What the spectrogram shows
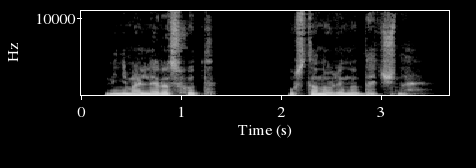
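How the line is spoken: Quiet. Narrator (Russian): тихо сказал Торлик

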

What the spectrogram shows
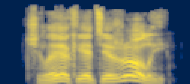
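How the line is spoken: Plain. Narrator (Russian): сказал Гарет

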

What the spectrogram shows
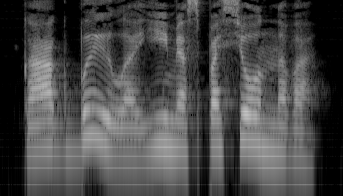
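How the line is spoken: Angry question. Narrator (Russian): сердито спросил Свирфнеблин

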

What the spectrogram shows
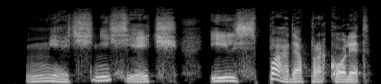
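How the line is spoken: Hissing. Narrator (Russian): прошипел Микелотто

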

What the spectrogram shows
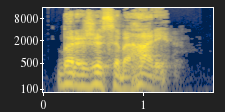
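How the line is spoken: Hoarse. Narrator (Ukrainian): Сіріус хрипло сказав

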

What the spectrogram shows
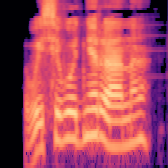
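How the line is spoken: Cooing. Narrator (Russian): проворковала Лиля

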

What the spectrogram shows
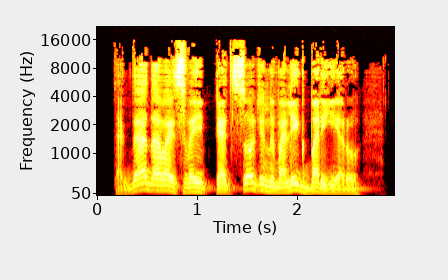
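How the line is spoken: Gruff barking man. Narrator (Russian): рявкнул мрачный тип

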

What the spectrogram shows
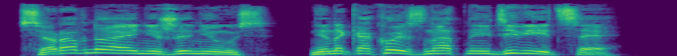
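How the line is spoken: Shout into an object. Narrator (Russian): крикнул Мэтт в Терангриал

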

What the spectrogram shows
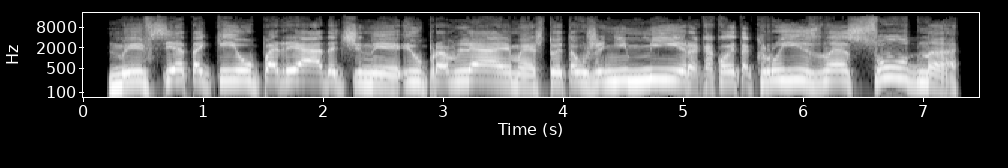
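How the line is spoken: Shouting woman. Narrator (Russian): Эта самая женщина кричала

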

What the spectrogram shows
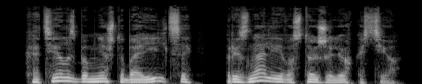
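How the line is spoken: Sighed. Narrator (Russian): вздохнула Эгвейн

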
